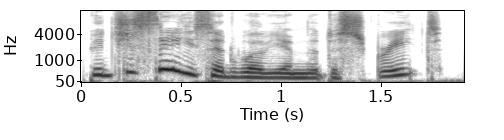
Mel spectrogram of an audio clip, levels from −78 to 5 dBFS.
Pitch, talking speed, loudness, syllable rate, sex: 225 Hz, 220 wpm, -15 LUFS, 4.9 syllables/s, female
